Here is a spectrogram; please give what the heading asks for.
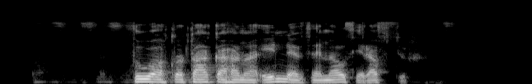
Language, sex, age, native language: Icelandic, male, 40-49, Icelandic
